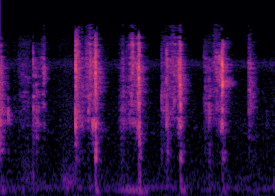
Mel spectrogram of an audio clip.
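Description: Gemstone healing cards being shuffled in quick, papery riffles and slaps, with several crisp bursts repeating at a steady pace, fairly quiet throughout.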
